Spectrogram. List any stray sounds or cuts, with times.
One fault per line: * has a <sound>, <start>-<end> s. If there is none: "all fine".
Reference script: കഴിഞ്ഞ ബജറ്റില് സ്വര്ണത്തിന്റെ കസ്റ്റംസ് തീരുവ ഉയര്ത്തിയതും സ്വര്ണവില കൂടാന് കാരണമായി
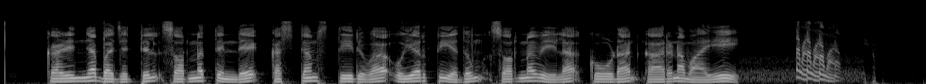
* has a chirp, 8.0-8.5 s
